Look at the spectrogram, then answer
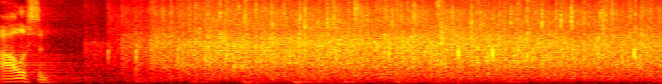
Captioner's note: applause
